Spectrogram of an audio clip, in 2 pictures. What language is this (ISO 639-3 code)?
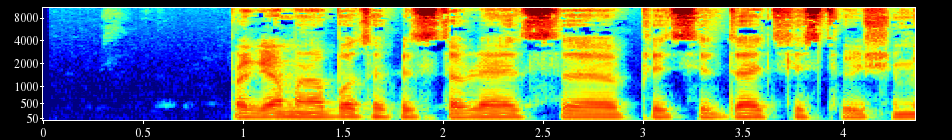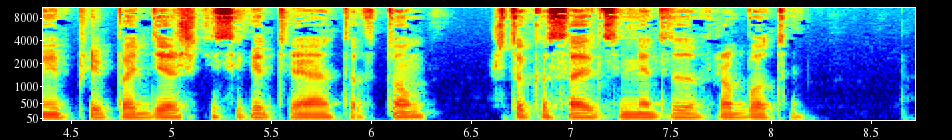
rus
